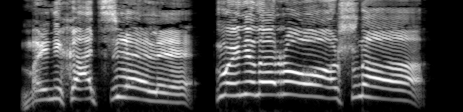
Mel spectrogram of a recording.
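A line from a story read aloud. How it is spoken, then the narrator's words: Wailing, near tears. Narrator (Russian): Завопил Каланхоэ и сделал вид, что сейчас расплачется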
